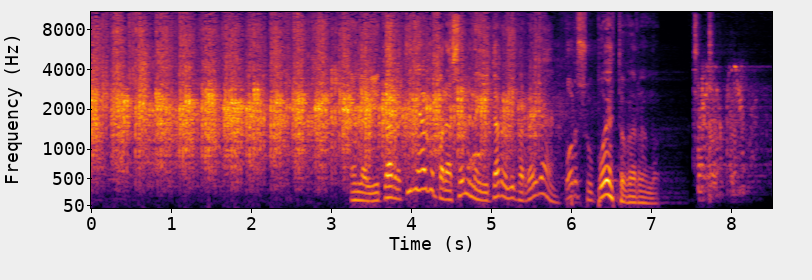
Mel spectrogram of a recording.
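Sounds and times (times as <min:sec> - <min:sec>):
audience applause for a musician at a live comedy and music show: 0:00.0 - 0:06.0
speech: 0:03.2 - 0:07.8.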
